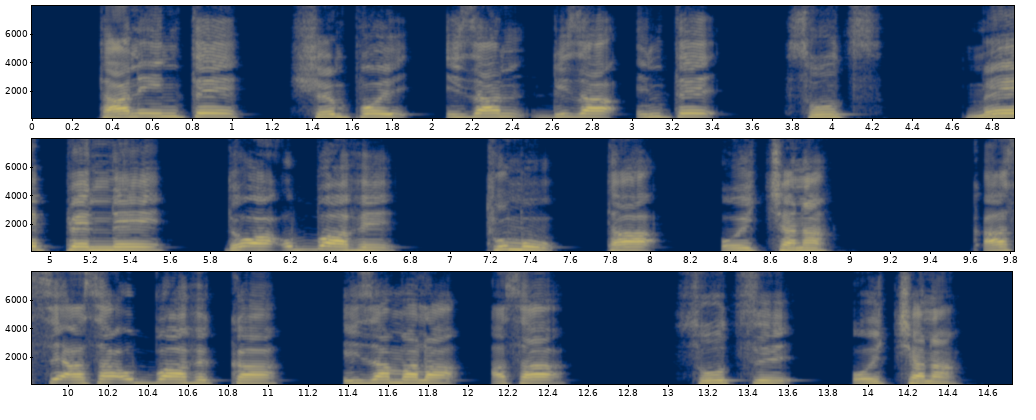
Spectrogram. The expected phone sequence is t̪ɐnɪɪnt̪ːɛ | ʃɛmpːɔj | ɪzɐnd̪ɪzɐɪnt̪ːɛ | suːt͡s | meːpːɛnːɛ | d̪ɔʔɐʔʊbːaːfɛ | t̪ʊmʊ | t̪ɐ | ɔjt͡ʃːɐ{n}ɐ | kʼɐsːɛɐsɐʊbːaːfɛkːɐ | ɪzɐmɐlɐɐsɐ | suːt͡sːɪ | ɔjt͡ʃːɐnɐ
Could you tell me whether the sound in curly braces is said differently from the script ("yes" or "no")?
no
